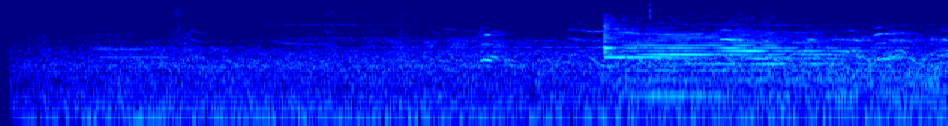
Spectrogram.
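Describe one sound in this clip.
Water laps gently against a shore.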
